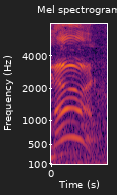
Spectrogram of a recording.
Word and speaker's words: Merle: I'm Merle, spelled like Hurl.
